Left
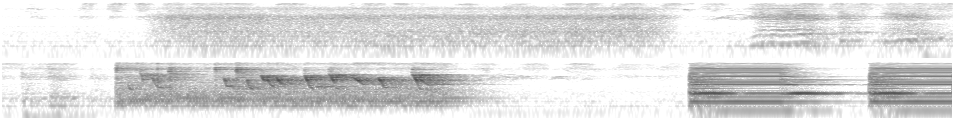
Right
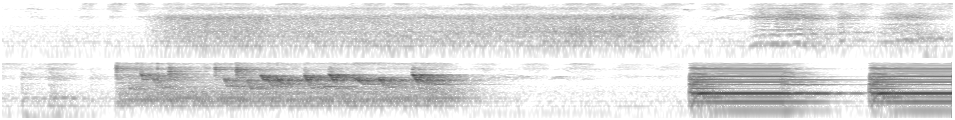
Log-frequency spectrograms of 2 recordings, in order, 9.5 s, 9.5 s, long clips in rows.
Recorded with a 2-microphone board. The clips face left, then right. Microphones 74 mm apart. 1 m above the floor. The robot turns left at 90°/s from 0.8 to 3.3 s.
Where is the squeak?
40° right (ahead or behind), 1.3 m.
